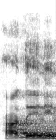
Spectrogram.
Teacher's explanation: അദ്നിൻ എന്ന് പറയുമ്പോൾ ദാലിൻ്റെ സുക്കൂൻ ഖൽഖല സുഗ്റ ചലിപ്പിച്ച് വ്യക്തമാക്കണം.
